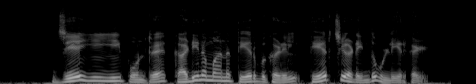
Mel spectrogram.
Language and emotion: Tamil, neutral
